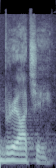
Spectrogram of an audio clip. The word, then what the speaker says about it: brioche: That's the buachi. That's the buachi bread in the Middle East. Did I say that right, the buachi? Did I say buachi right? Huh? Huh? Brioche? It should be brioche.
